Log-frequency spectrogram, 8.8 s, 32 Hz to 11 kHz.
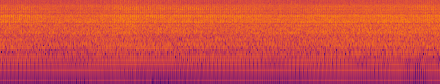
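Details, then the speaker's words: Spare Briggs Quantum lawn mower engine at 3160 rpm after enlarging the carb brass jet's vertical hole one size to cure surging, with sharper blade and clean plug: steady, even buzz, no surging; governor holding speed. "it likes to be primed and won't hold that against it that's it so sharper blade clean plug uh that doesn't surge anymore"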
